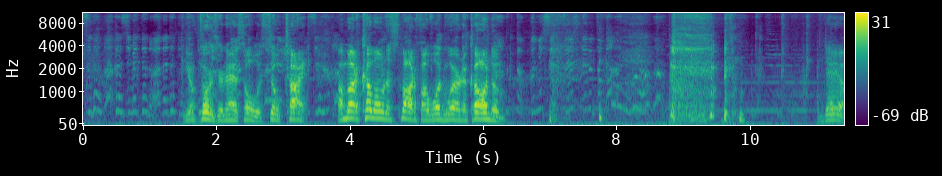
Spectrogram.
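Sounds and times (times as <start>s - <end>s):
speech: 1.5s - 6.4s, 11.1s - 11.4s
person coughing: 8.8s - 10.0s.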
